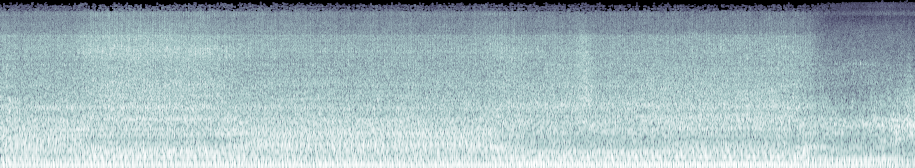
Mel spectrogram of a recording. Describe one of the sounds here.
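An engine-driven pump runs loudly and steadily.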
